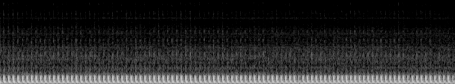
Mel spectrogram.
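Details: Apollo RXF 125 dirt bike idling with the new quieter exhaust, reading 61–62 dB: fast, steady low thrum at nearly four pulses a second with no misses or knocks; a small single idling cleanly.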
